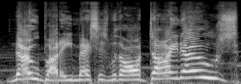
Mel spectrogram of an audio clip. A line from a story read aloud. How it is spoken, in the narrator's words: he shouted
